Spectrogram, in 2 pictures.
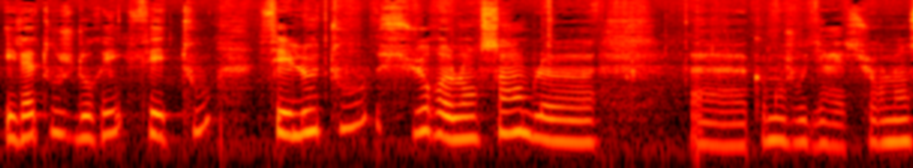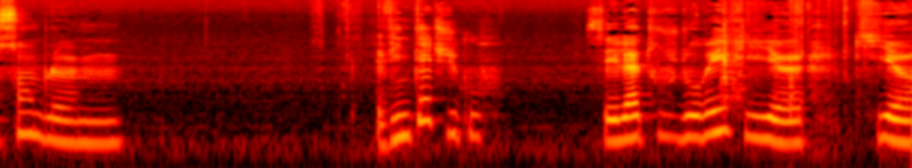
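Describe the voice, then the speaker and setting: A woman's voice: on the low side, darkish tone. A woman from the Marne with a slight northern French accent, chatting casually and enthusiastically as she unboxes crafts, with frequent fillers and laughs. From Marne, France. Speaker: crafting vlogger.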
